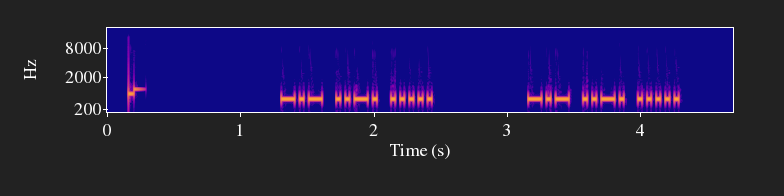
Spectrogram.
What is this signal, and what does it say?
Morse code, heard as a keyed tone, about 34 wpm, 700 Hz. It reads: KF5 KF5
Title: USA Call Sign Prefixes - Repeated 2x - 35wpm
